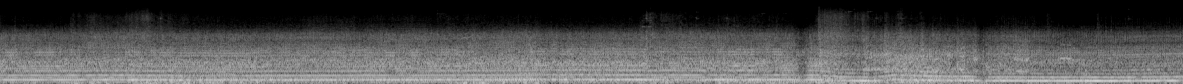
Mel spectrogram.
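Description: A car engine roars steadily at high revs, then drops in pitch as the car slows.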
